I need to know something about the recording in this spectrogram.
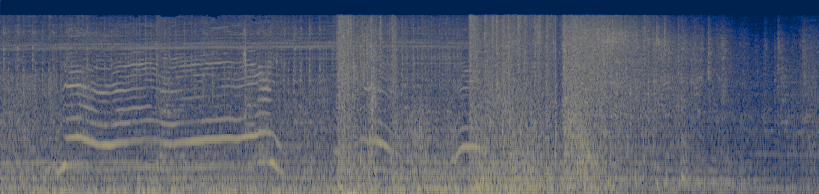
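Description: Cartoon sound effects over background music: a long, wavering, held cry, then two crashing impacts, one about three and a half seconds in and a longer one about five seconds in, as the digger is swung about and comes down.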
